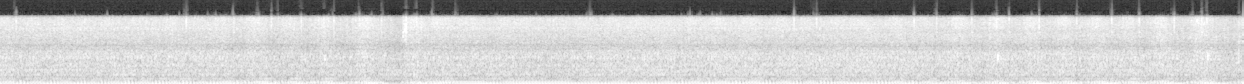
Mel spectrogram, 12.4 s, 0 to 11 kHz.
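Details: 2006 Saab 9-3 2.0T four-cylinder after an engine rebuild: an unsteady, lumpy idle with a brief dip around four seconds; it runs great with throttle. Rough idle, possibly vacuum-related, unconfirmed.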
